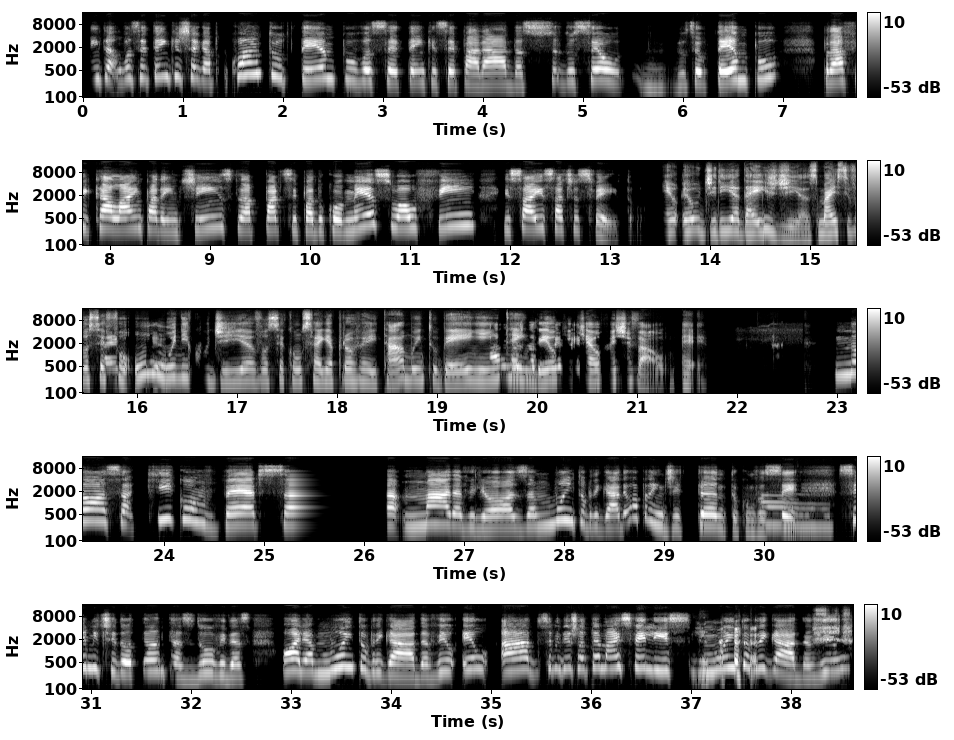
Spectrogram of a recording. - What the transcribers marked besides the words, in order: unintelligible speech; distorted speech; laugh
- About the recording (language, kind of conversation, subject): Portuguese, podcast, Você pode me contar sobre uma festa cultural que você ama?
